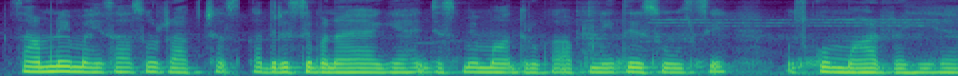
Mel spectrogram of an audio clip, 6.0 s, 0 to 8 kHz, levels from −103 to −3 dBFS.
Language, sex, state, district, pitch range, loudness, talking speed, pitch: Hindi, female, Uttarakhand, Tehri Garhwal, 165-180 Hz, -25 LUFS, 180 wpm, 170 Hz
